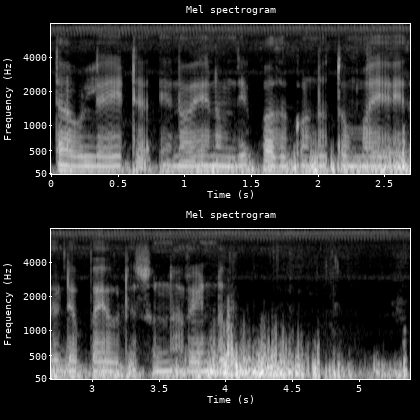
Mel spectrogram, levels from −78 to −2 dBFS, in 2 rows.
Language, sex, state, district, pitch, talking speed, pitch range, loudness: Telugu, male, Andhra Pradesh, Sri Satya Sai, 95 Hz, 120 wpm, 95-100 Hz, -19 LUFS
